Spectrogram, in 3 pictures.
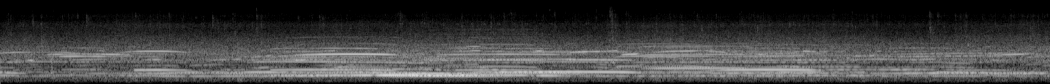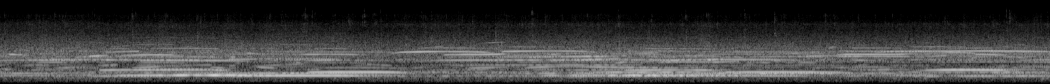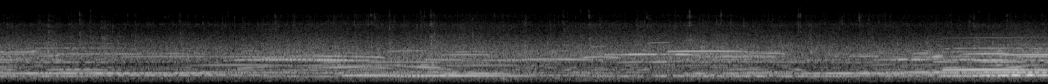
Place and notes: Koh Kwang - Rumors from the sea
Rumors from the sea is a site specific sound installation composed of 130 bamboos, usually used in Thailand as seawalls to slow coastal erosion, with a flute at their top. A bamboo-flutes orchestra played by the waves, performing unique concerts 24 hours a day, depending of the tide, the direction, tempo and force of the waves. As a potential listener, you are invited to define the beginning and the end of the music piece played for you.
Project done in collaboration with the Bambugu’s builders and the students of Ban Klong Muang School. We imagine together a creature that could come from the sea to help humans to fight climate change: the installation is a call to listen to it singing, it screaming, while it tries to stop the waves.
Chang Wat Krabi, Thailand, 23 October 2018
